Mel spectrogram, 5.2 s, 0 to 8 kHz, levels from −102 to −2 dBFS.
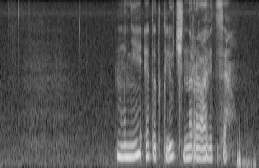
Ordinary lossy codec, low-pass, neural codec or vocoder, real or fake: none; none; none; real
